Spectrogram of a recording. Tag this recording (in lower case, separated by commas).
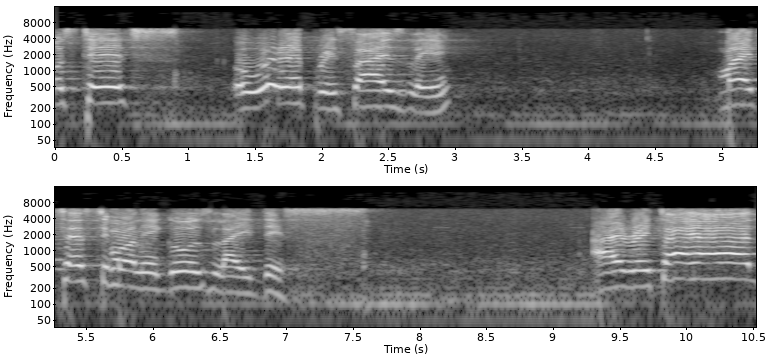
speech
